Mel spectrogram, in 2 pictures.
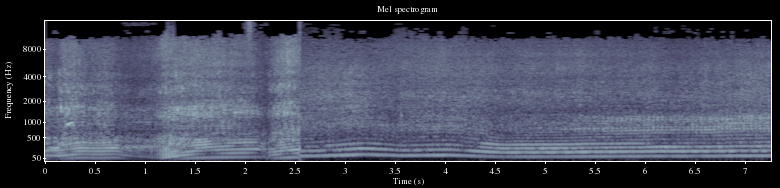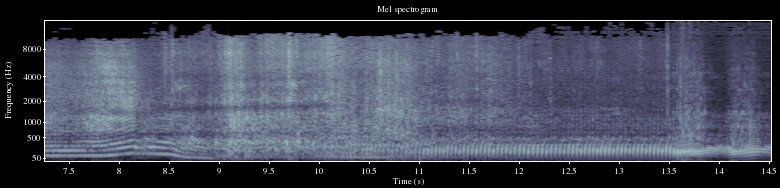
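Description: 1992 Toyota Corolla's four-cylinder engine revving up through the gears on a run at a dirt jump, then holding a steady high pitch. About eight seconds in, the revs fall away sharply and a rough rushing, rattling noise follows for several seconds. The engine picks up again near the end.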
